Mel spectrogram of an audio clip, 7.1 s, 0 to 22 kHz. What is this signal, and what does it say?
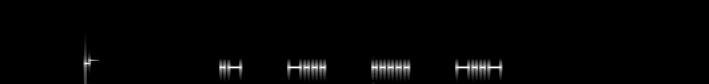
Morse code, heard as a keyed tone, about 32 wpm, spaced as for 14 wpm, 700 Hz. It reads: AB5X
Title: USA Call Signs - 4 Characters - 4x Character Spacing - 30wpm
